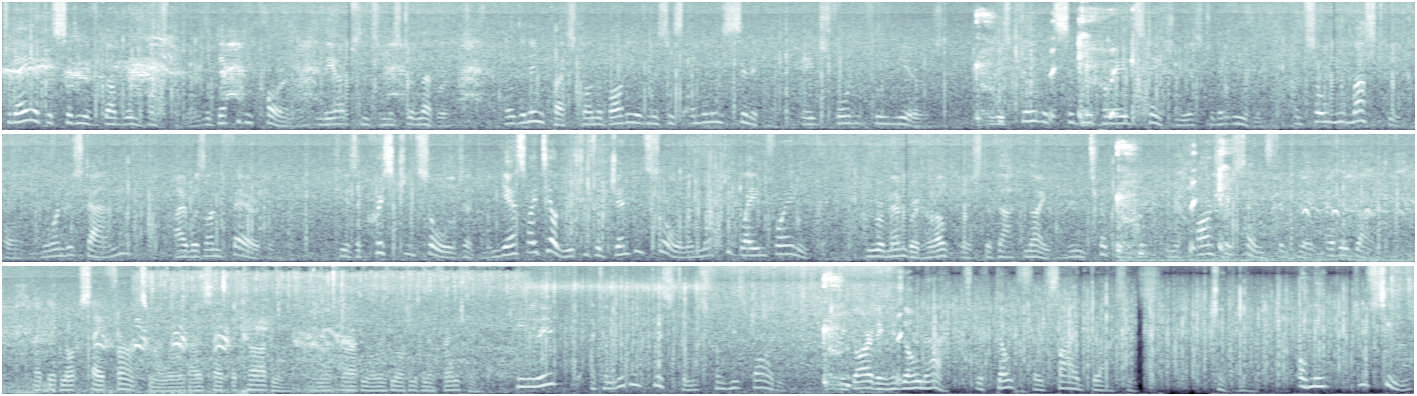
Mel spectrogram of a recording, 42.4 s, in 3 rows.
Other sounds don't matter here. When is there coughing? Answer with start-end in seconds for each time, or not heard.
9.7-11.3, 25.2-26.5, 36.5-37.3.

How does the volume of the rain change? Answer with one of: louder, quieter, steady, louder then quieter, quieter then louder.
steady.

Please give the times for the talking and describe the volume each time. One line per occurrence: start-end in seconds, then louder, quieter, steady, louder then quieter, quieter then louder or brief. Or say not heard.
0.0-42.3 steady.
